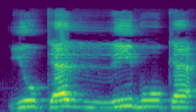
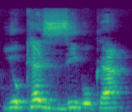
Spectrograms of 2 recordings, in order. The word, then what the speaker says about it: يُكَذِّبُكَ: فَمَا then يُكَذِّبُكَ. Now notice here the dhal. Dhal has a shadda. Okay, so we have to stress a little bit when we pronounce the dhal, which is يُكَذِّ.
